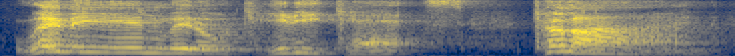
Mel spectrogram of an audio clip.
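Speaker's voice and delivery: loud, high, drawn-out villain taunt; menacing killer taunt. Retold or imitated. Babysitter taunting kids like the Shining killer. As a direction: yell the taunt through the door. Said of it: "and I'd say".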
